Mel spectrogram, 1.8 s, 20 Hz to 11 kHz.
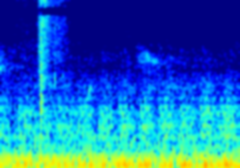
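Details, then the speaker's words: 2009 Chevrolet Aveo, Daewoo F16 engine, cold start after a no-start: plugs cleaned and gapped, engine temperature sensor replaced, rpm sensor cleaned; starts on first crank and settles into a steady, smooth, even idle. "vehículo arrancó en el primer trazo cosa que eso no lo estaba haciendo"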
